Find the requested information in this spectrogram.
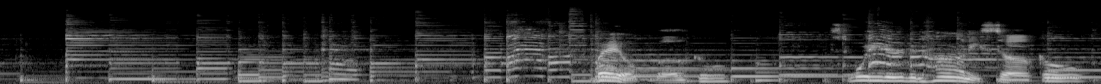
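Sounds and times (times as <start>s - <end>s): acoustic guitar plucked notes: 0.0s - 11.0s.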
